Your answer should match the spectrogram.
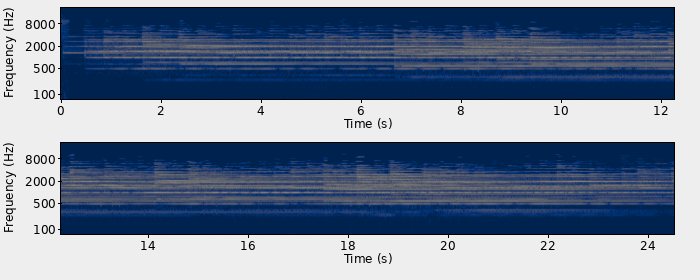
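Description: Church bells ring continuously in a rich, overlapping peal, bright metallic tones layering and sustaining with steady loudness throughout, full with no voices.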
